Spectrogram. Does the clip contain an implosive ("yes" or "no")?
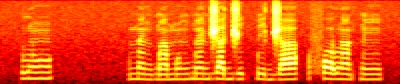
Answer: no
